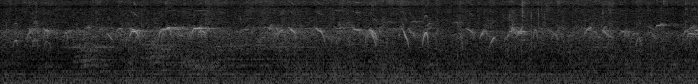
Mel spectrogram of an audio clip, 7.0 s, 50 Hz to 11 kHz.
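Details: Dense chorus from 16,000 ten-day-old ducklings kept together on a duck farm: countless high, thin peeps rising and falling rapidly, packed closely over a constant low background hum.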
